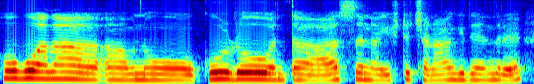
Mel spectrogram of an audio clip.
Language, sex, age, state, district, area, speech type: Kannada, female, 30-45, Karnataka, Chikkaballapur, rural, spontaneous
